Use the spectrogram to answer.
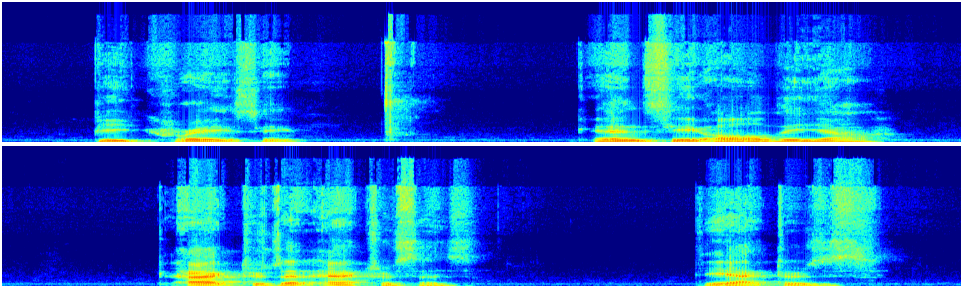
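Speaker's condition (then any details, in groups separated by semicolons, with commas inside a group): Multiple sclerosis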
